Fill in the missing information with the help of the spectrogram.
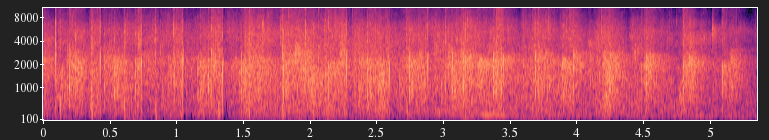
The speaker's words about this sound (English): If you're here, if we can just give them a round of applause, and I'll explain why in a moment.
